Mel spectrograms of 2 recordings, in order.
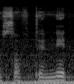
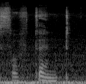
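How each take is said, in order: First: The ending is said as a separate extra syllable. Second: The ending is only a final consonant sound. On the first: The speaker calls it wrong. "Jadi bukan softened" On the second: The speaker calls it right. "tapi bacanya jadi softened"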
